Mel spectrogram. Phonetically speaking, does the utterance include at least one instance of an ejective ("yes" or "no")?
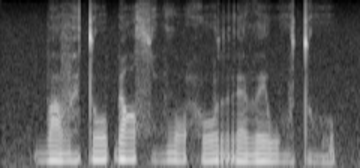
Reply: no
